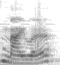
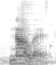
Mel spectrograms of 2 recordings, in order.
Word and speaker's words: Nyla: My name is Nyla, but growing up, people would always mispronounce it as Nala.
